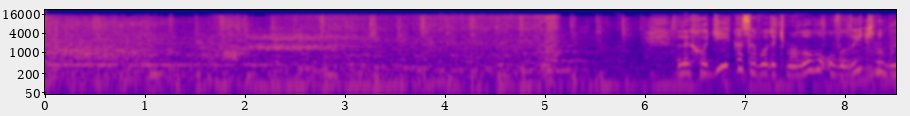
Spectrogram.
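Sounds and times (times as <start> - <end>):
skidding car tires screeching: 0.0 - 4.5
racing car engine roaring: 0.0 - 5.1
speech: 6.3 - 8.5.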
